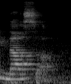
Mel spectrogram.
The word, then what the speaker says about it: NASA: Acromion लिखेंगे, वो लिखेंगे नासा. लिखेंगे NASA, लेकिन उसको बोलेंगे नासा, ऐसे नहीं बोलेंगे NASA.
